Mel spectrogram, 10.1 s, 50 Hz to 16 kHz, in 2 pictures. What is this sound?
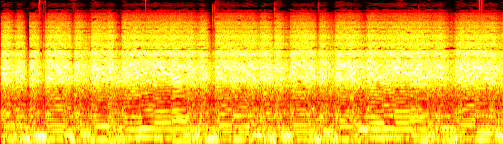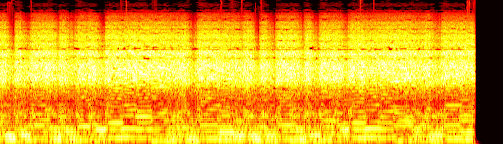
REV LOOPS METAL GUITAR 3
rythum guitar loops heave groove loops
heavy, rock, guitar, groove, thrash, metal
